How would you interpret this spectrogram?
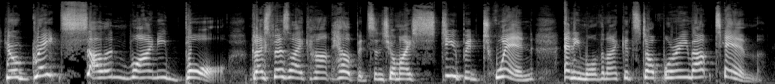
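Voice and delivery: high-pitched sibling rant; snappish exasperation. A narrator's reading. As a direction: berate your twin, pitch held high. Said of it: "snapped Rosie".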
